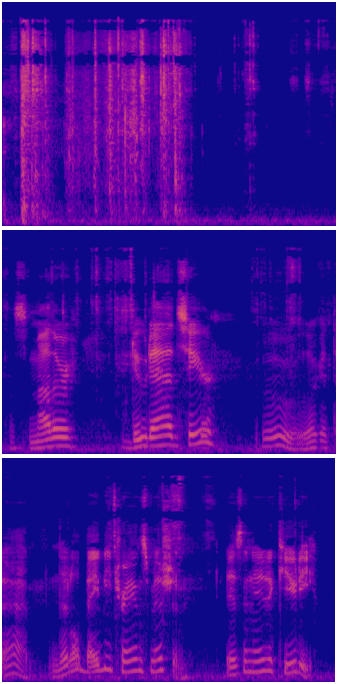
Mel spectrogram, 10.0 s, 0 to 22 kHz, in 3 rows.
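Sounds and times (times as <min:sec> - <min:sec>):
plastic parts clattering: 0:00.0 - 0:02.6.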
